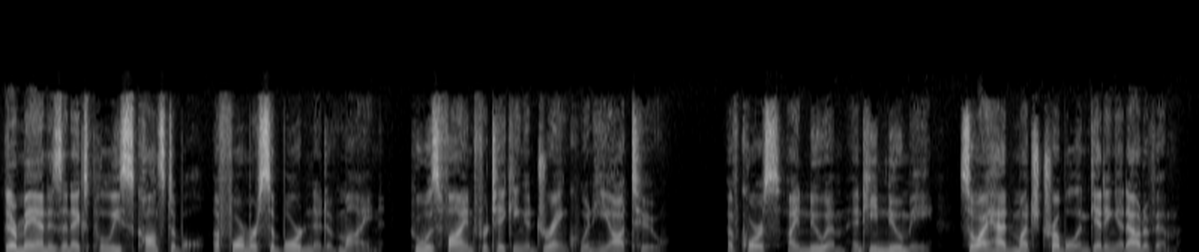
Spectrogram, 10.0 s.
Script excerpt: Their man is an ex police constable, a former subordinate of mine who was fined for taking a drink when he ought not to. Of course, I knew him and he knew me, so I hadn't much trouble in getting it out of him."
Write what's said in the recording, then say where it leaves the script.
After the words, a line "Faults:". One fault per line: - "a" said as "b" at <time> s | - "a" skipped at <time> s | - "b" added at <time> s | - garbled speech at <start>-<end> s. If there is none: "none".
Their man is an ex police constable, a former subordinate of mine who was fined for taking a drink when he ought to. Of course, I knew him and he knew me, so I had much trouble in getting it out of him."
Faults:
- "not" skipped at 5.3 s
- "hadn't" said as "had" at 8.2 s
